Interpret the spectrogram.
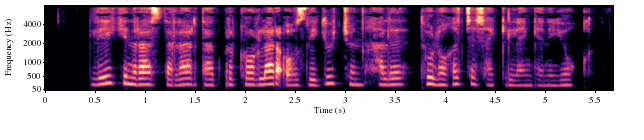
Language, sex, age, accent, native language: Uzbek, female, 19-29, Qashqadaryo, Uzbek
